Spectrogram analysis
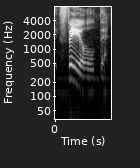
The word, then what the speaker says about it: failed: And when we add an ed there, how would we pronounce that ed? She did first time. Uh, okay. We would say failed. Failed. Failed. Okay. So, we'd go right to that d sound.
